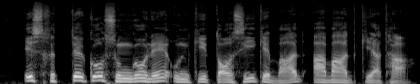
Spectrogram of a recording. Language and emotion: Urdu, neutral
